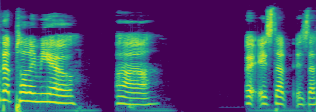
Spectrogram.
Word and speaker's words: Ptolemy: Oh wait, so are you saying that Ptolemy? Is that how you pronounce him in English, Ptolemy? That. Yeah, Ptolemy.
